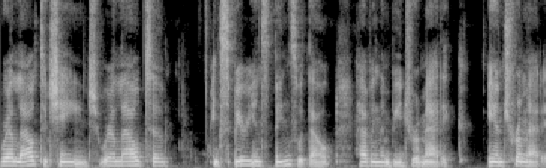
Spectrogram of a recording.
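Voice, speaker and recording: A woman speaks at a moderate pace. Her tone is calm. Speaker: spiritual self-help teacher. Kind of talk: live online masterclass. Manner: mellow, calm.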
